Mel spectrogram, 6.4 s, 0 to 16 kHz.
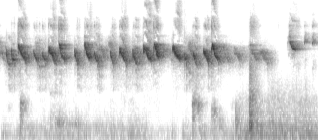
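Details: Maturing song of a male white-eye, 9 February 2022: continuous chattering string of high, bright chirps, each with a quick downward slur, about one and a half per second, with a soft thump near the end before a final phrase.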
